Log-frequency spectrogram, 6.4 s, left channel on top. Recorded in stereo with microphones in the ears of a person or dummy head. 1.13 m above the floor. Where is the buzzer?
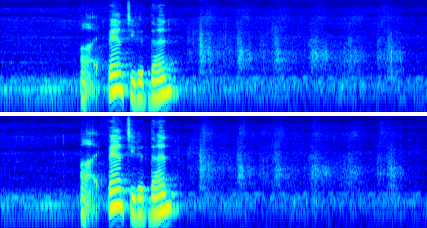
No buzzer in this recording.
